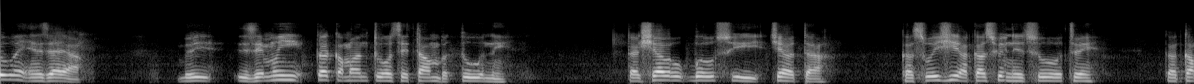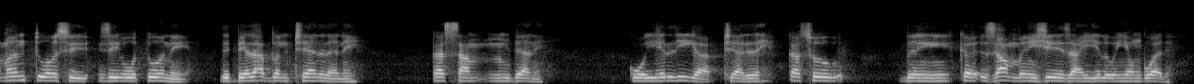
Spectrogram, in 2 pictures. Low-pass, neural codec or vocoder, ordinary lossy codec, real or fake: 7.2 kHz; codec, 16 kHz, 0.8 kbps, ZipCodec; MP3, 96 kbps; fake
